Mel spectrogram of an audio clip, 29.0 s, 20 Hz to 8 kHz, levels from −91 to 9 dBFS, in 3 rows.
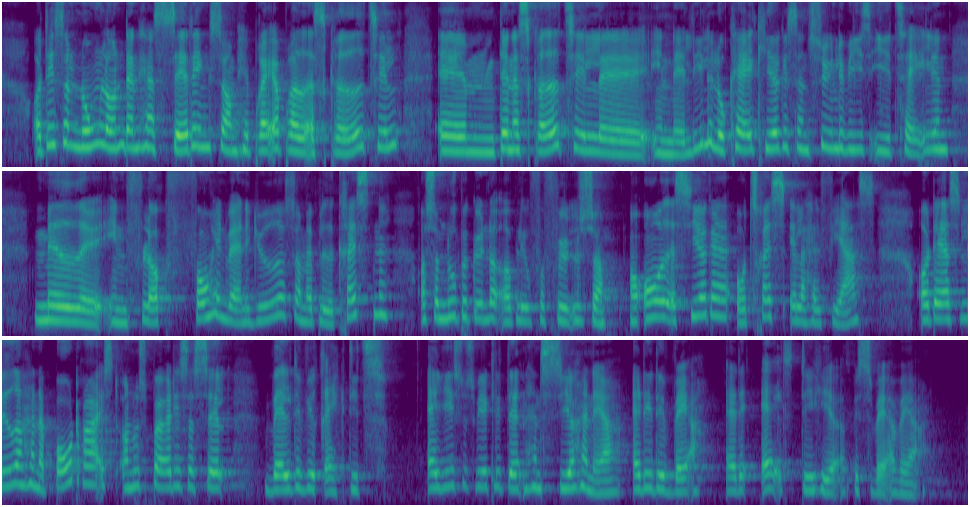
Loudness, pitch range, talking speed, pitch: -29 LUFS, 210-265 Hz, 170 wpm, 240 Hz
